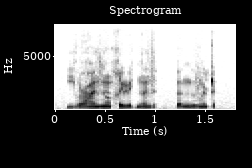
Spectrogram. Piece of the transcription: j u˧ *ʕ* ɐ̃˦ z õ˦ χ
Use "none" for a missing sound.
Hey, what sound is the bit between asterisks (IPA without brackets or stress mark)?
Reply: ʕ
